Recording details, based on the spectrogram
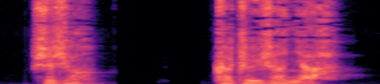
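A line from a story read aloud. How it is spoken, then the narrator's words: Panting. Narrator (Chinese): 英行喘着粗气说道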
